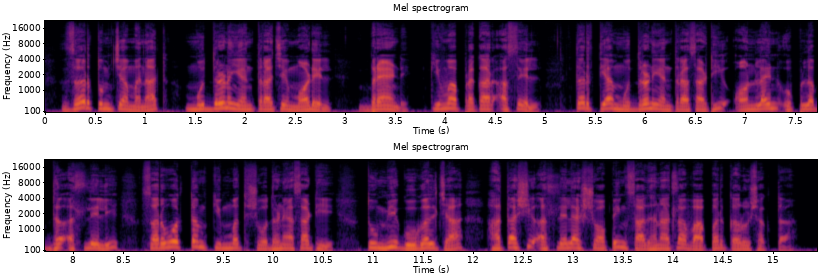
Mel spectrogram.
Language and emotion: Marathi, neutral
